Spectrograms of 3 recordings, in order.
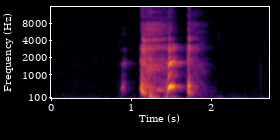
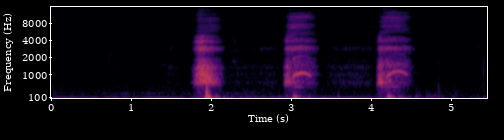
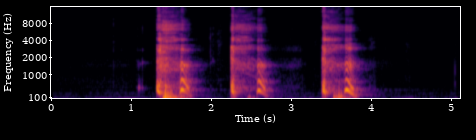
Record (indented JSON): {
  "cough_length": "2.7 s",
  "cough_amplitude": 26339,
  "cough_signal_mean_std_ratio": 0.23,
  "exhalation_length": "5.5 s",
  "exhalation_amplitude": 1610,
  "exhalation_signal_mean_std_ratio": 0.43,
  "three_cough_length": "5.1 s",
  "three_cough_amplitude": 11054,
  "three_cough_signal_mean_std_ratio": 0.33,
  "survey_phase": "beta (2021-08-13 to 2022-03-07)",
  "age": "45-64",
  "gender": "Female",
  "wearing_mask": "No",
  "symptom_none": true,
  "symptom_onset": "4 days",
  "smoker_status": "Never smoked",
  "respiratory_condition_asthma": false,
  "respiratory_condition_other": false,
  "recruitment_source": "REACT",
  "submission_delay": "1 day",
  "covid_test_result": "Negative",
  "covid_test_method": "RT-qPCR",
  "covid_ct_value": 39.0,
  "covid_ct_gene": "N gene",
  "influenza_a_test_result": "Negative",
  "influenza_b_test_result": "Negative"
}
